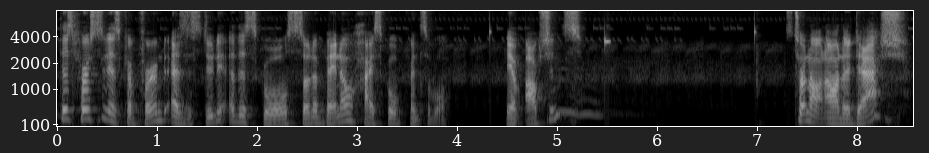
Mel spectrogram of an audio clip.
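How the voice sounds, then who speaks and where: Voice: mid-range voice, very animated, moderate pace, pauses often, a bit bright, a little hiss or hum. A let's play host giving casual, chatty gameplay commentary and reading game text aloud, reacting as they go. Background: video game music.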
